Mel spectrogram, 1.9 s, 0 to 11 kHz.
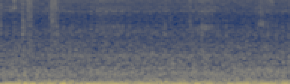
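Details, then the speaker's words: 2006 VW Golf Mk5 2.0 TDI BKD diesel after MAF sensor cleaning, warm at 90°C, at the former bad spot: low, even rumble with no stumble or hunting, smooth as silk; rough running cured. "And this used to be the bad spot here. Uh no, it's smooth as silk. Smooth as silk."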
